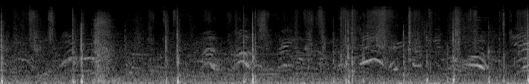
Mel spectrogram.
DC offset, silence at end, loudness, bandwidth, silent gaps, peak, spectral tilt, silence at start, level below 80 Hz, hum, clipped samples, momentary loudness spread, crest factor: under 0.1%; 0 s; -32 LUFS; 17 kHz; none; -6 dBFS; -5.5 dB/octave; 0 s; -38 dBFS; none; under 0.1%; 8 LU; 24 dB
